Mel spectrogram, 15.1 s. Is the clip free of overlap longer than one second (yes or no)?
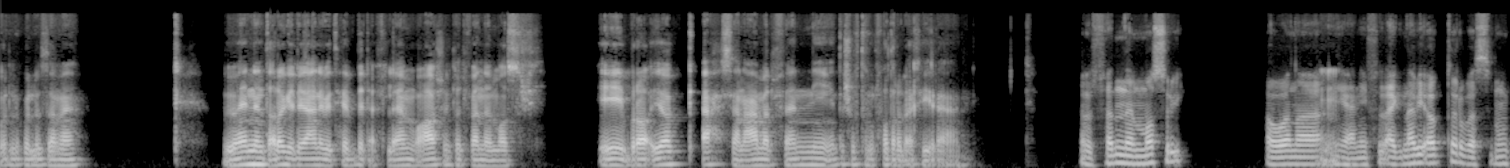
yes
